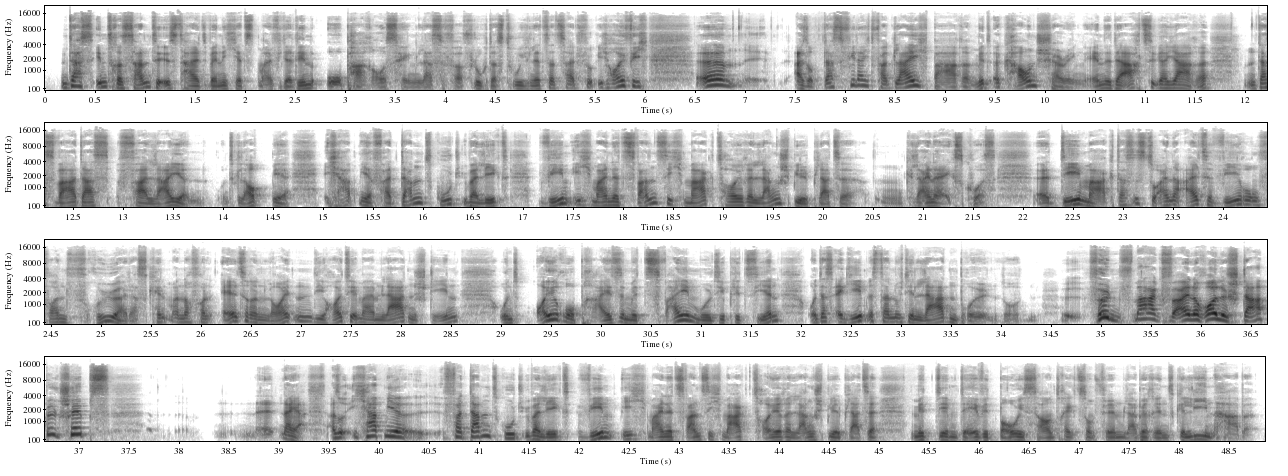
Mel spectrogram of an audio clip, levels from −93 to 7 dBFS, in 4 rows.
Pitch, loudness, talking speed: 140 Hz, -24 LUFS, 150 wpm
